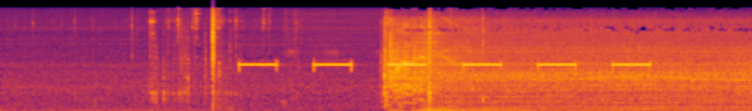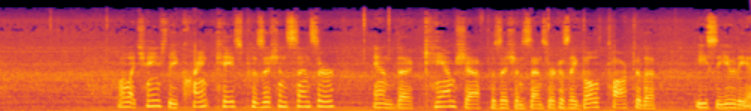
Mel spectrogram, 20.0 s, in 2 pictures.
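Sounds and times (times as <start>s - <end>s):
car warning chime beeping: 3.2s - 8.8s
car engine cranking and starting: 5.1s - 20.0s
car engine idling: 5.1s - 20.0s.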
